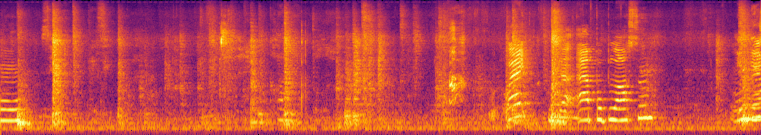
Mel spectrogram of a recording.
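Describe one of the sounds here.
A girl talks with animation close by.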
